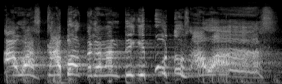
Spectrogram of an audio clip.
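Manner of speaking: urgent high yell, climbing on the last word; shouted warning. Acted. Worker warns of the broken cable, shouting. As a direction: scream a danger warning over noise. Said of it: "Dia teriak lagi".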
